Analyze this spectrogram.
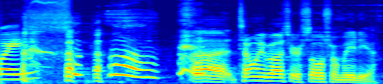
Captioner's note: laughing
